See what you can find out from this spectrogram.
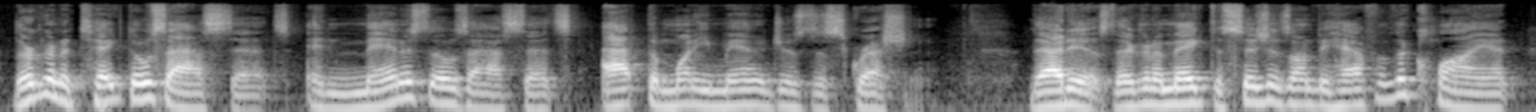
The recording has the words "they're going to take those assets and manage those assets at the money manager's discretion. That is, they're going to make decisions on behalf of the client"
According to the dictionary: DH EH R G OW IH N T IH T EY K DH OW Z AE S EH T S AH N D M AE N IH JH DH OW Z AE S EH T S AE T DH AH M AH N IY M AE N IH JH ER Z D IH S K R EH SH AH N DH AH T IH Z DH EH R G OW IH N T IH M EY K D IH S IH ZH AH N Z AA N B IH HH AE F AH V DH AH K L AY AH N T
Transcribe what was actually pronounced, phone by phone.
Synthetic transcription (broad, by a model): DH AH R G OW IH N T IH T EY K DH OW Z AE S EH T S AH N M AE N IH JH DH OW Z AE S EH T S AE T DH AH M AH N IY M AE N IH JH ER Z D IH S K R EH SH AH N DH AH T IH Z DH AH R G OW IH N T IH M EY K D IH S IH ZH AH N Z N B IH HH AE F AH V DH AH K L AY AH N T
